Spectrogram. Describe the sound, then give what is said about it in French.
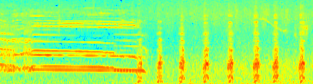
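A radio jingle: a rooster gives one long, loud crow, then a hen clucks seven times in a steady, quick rhythm, clear with no talking. “Une poule vient de nous pondre un chiffre.”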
